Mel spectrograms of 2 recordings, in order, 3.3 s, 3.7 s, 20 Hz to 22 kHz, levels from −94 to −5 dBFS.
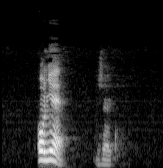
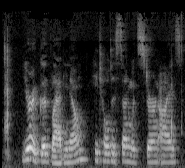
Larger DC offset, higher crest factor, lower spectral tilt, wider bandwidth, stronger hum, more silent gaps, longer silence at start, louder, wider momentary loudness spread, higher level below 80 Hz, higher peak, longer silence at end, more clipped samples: neither; about the same, 18 dB vs 18 dB; about the same, -6 dB/octave vs -5 dB/octave; second, 7.2 kHz vs 16.5 kHz; neither; neither; first, 0.75 s vs 0.05 s; first, -15 LUFS vs -30 LUFS; first, 25 LU vs 13 LU; second, -74 dBFS vs -66 dBFS; first, -2 dBFS vs -12 dBFS; first, 1.1 s vs 0.1 s; neither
